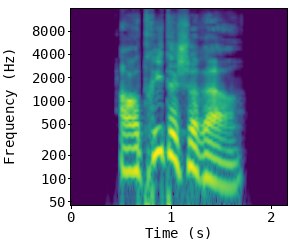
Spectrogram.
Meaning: inflection of arthritisch: 1. strong/mixed nominative masculine singular comparative degree 2. strong genitive/dative feminine singular comparative degree 3. strong genitive plural comparative degree
- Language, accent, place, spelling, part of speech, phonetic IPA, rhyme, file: German, Germany, Berlin, arthritischerer, adjective, [aʁˈtʁiːtɪʃəʁɐ], -iːtɪʃəʁɐ, De-arthritischerer.ogg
